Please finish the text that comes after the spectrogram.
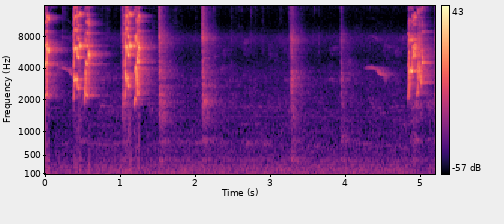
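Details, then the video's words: Lovebird used as a lure to get other lovebirds singing, giving three sharp, rasping high chirp bursts, two early and one near the end, with fainter scratchy clicks and a thin whistle in between. "Panciangan Burung Lovebird"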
